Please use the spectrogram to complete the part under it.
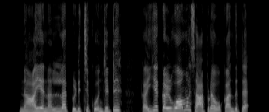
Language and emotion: Tamil, disgusted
